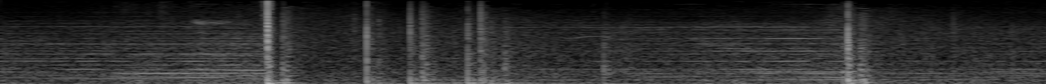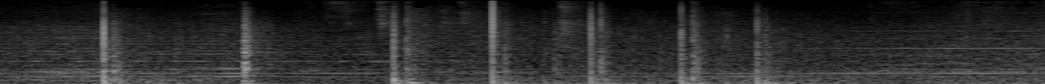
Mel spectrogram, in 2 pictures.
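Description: Aerial fireworks shells bursting in a quick, irregular series of about a dozen sharp bangs, the loudest a little over a second in, with music playing underneath.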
